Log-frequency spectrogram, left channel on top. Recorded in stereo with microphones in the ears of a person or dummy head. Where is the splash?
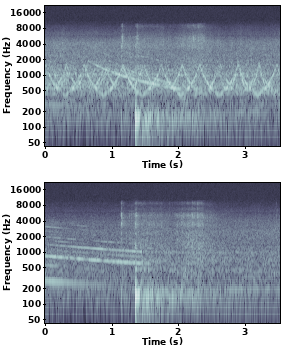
25° right (ahead or behind), 3 m.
